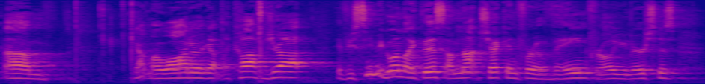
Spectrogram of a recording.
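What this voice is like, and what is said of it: Fading, strained voice. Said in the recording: “my voice is kind of disappearing”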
